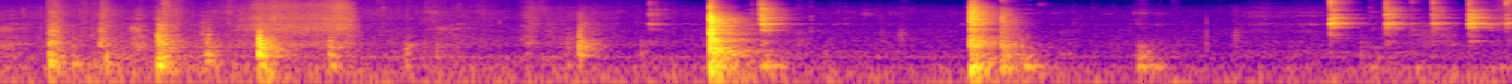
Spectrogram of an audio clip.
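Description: Scattered knocks and clicks from handling a UFO LED high-bay light and its safety cable against a wooden ceiling beam while hanging it. The sharpest knock comes about five seconds in, and a quick run of small clicks near the end.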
